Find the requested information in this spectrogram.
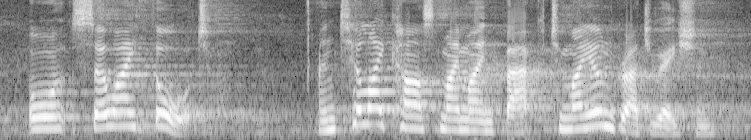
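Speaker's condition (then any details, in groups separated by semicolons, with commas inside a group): No condition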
